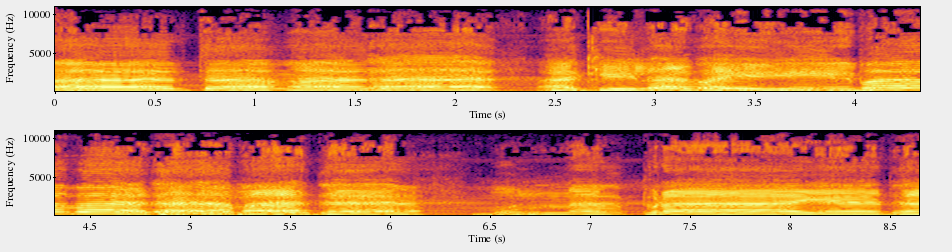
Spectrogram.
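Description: A solo voice singing a Kannada devotional song in Carnatic style: long held notes bent and shaken by ornaments, with short pauses between phrases.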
